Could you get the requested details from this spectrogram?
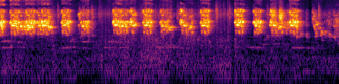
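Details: Rapid, uneven chattering from budgerigars, raspy high syllables run together in short clusters with slight drops in loudness between them.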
